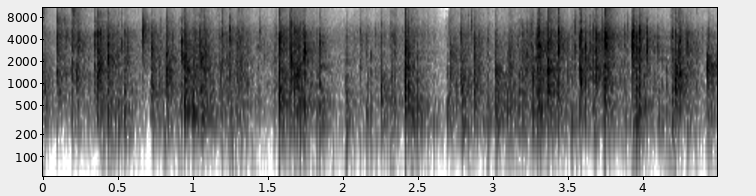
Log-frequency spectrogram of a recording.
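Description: A medium-size, full-looking Dr Teal's plastic pouch of Epsom salt is held, crinkled with the fingers, tapped and shaken quickly close up. It gives a dense, bright crackling and rustling with rapid, sharp taps. There is almost no low end and each burst stops short.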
